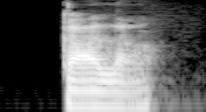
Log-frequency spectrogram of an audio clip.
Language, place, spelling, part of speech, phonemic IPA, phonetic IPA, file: Hindi, Delhi, काला, adjective / noun, /kɑː.lɑː/, [käː.läː], LL-Q1568 (hin)-काला.wav
- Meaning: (adjective) 1. black (color/colour) 2. dirty, grimy 3. black (having dark skin) 4. great, terrible, fearful; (noun) 1. color (color/colour) 2. Indian cobra 3. a sepoy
